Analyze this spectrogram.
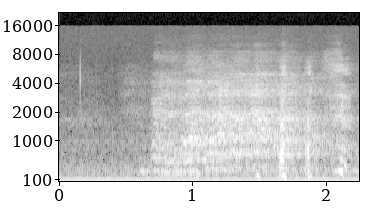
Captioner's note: laughter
